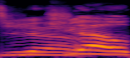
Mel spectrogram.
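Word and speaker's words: Djo: Yeah, I guess the D is silent.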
